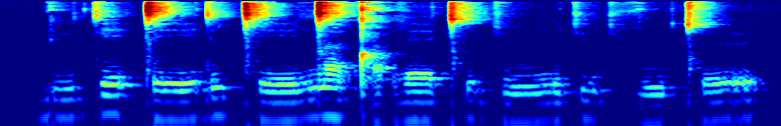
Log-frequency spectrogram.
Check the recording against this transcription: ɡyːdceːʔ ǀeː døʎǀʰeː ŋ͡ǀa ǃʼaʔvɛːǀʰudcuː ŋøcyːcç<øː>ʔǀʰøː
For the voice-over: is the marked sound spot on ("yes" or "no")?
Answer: no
